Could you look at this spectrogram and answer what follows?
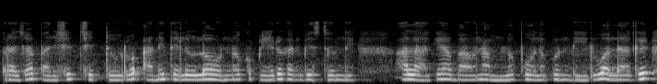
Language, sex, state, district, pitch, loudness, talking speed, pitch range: Telugu, female, Andhra Pradesh, Chittoor, 225 Hz, -20 LUFS, 120 wpm, 215-235 Hz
